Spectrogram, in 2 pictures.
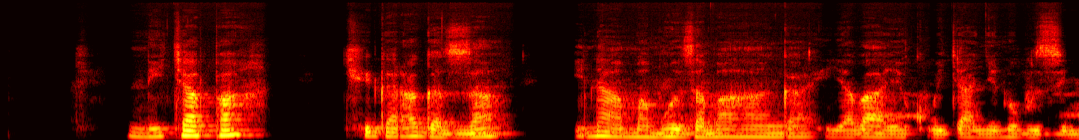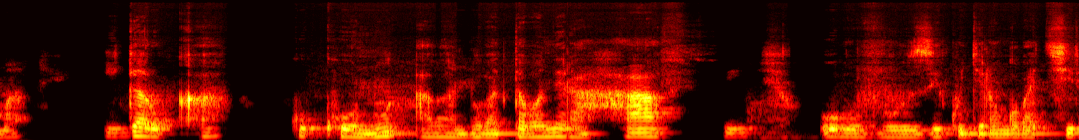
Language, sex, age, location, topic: Kinyarwanda, male, 18-24, Kigali, health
